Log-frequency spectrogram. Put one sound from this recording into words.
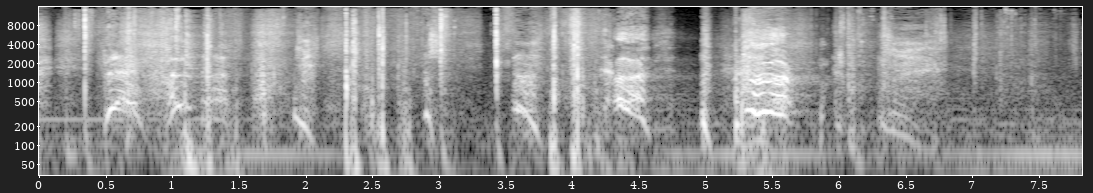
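A man grunts and groans while struggling with another man.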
